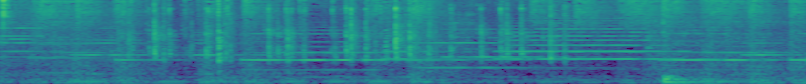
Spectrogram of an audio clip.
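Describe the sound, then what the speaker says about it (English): Computer keyboard typing runs throughout as quiet, irregular key clicks in a steady stream, with a single louder thump near the end and no one speaking. "while he's typing that"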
